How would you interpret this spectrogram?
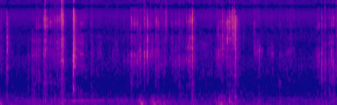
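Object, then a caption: Bar of soap carved with a metal blade. A metal blade carves and scrapes flakes off a solid, hand-sized red bar of dry soap. Quiet, bright, crisp scraping comes in short bursts, broken by sharp dry snaps that stop almost instantly with no ring.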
